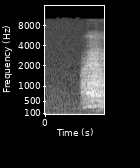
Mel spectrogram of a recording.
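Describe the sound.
A voice imitates a motorcycle engine with a raspy, buzzing rumble that starts abruptly halfway through and holds steady and fairly loud to the end, after a quiet opening.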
